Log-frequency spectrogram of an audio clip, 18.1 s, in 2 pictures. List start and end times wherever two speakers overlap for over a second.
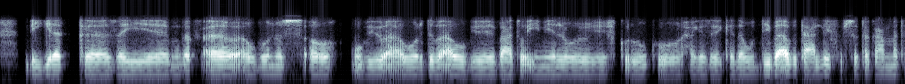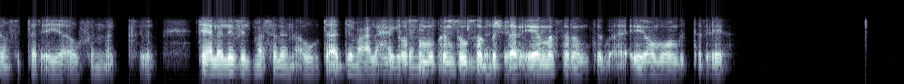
12.8-14.5

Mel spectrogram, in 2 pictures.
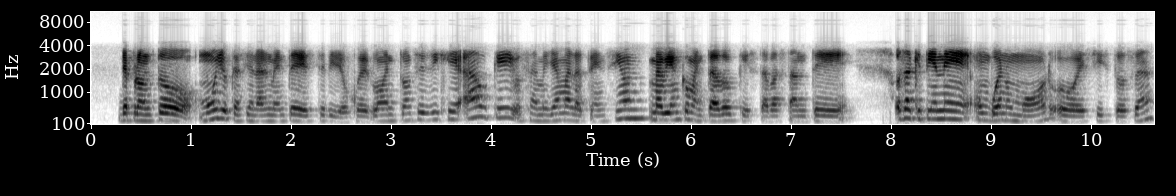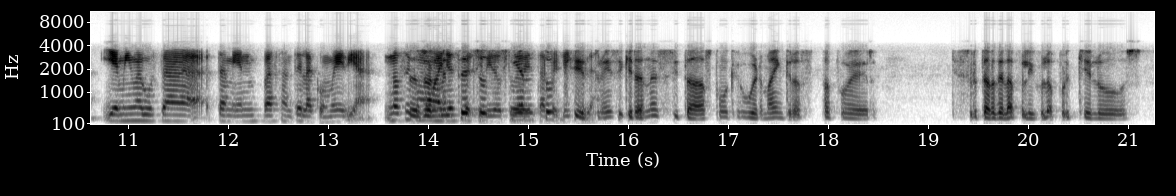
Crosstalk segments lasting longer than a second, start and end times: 13.8-15.7

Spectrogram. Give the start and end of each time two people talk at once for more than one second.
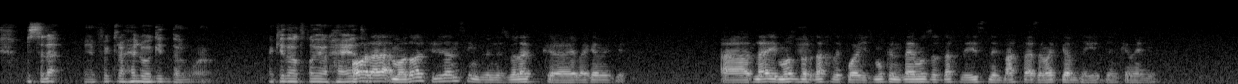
none

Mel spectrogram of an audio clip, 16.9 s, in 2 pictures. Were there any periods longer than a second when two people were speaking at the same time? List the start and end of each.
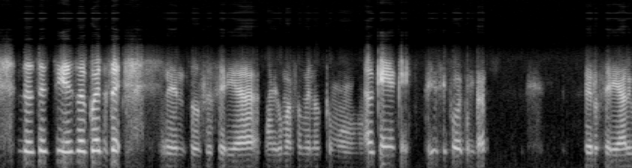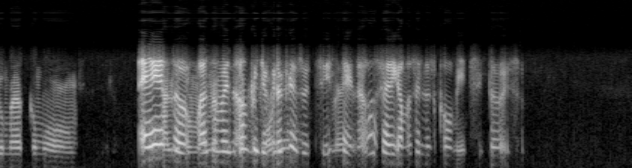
10.6-13.2

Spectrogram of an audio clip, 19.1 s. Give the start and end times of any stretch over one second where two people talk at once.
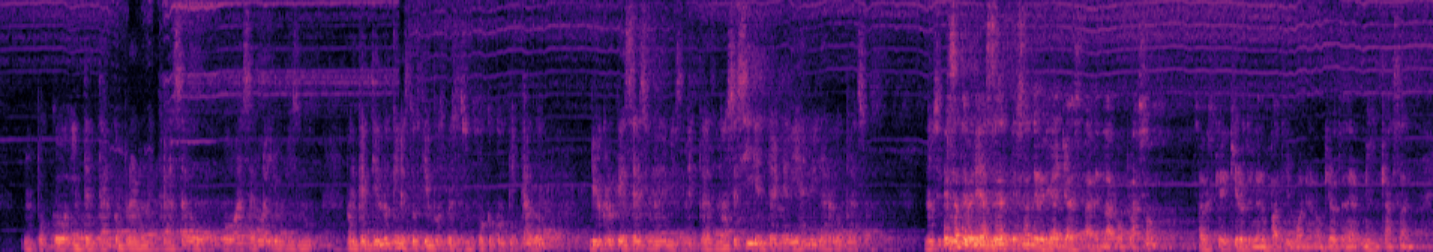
12.6-13.8

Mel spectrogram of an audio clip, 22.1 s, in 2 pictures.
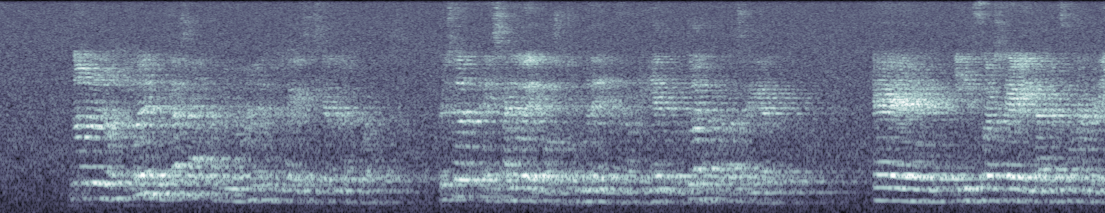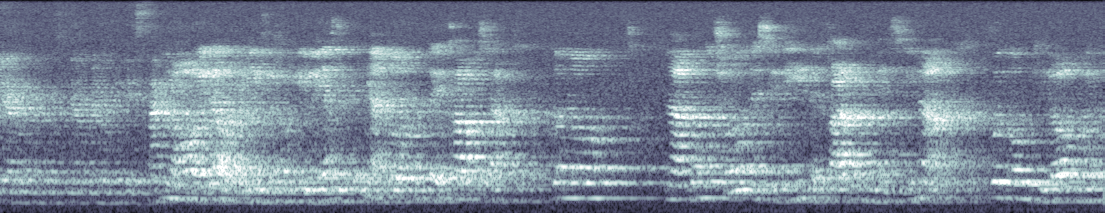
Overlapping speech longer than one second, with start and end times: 12.6-14.4

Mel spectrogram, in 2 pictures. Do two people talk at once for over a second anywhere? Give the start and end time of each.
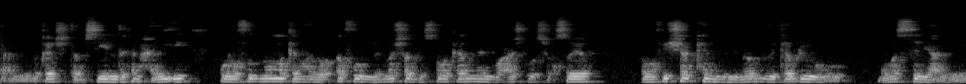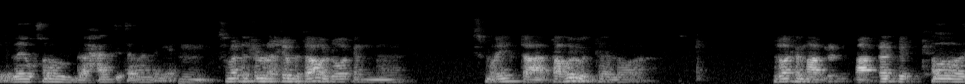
none

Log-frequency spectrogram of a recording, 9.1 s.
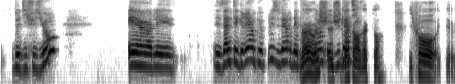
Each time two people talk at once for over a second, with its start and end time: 6.0-7.2

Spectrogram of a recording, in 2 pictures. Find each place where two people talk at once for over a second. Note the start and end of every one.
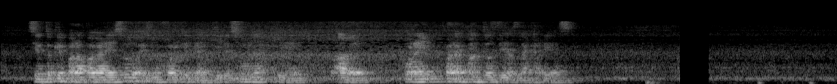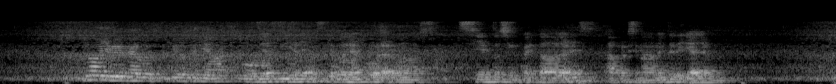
10.8-12.2

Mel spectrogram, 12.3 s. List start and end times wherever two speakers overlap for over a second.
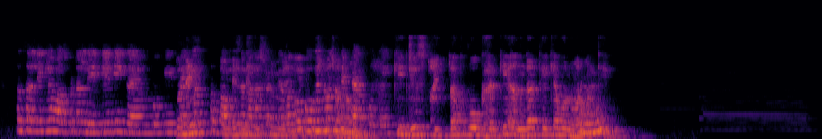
3.3-5.5

